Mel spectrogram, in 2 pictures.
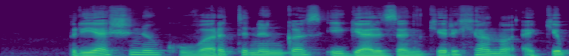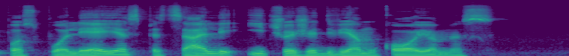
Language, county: Lithuanian, Kaunas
